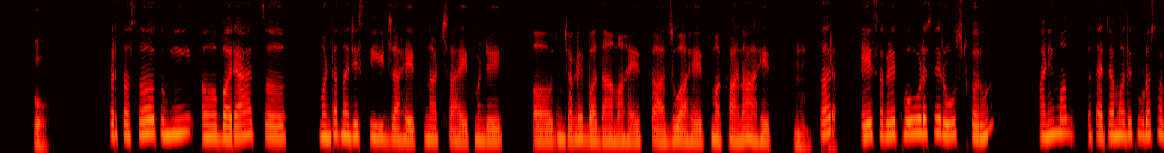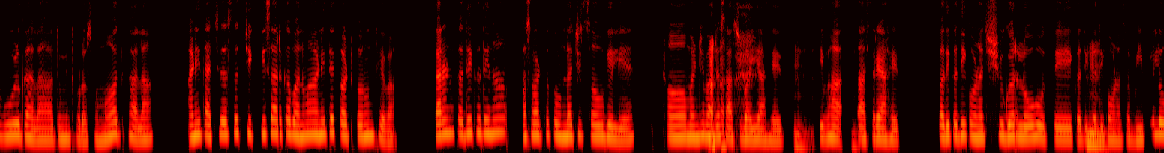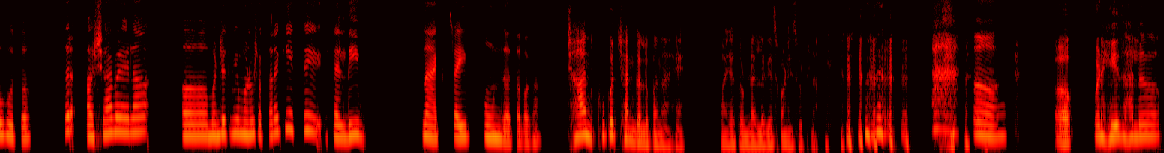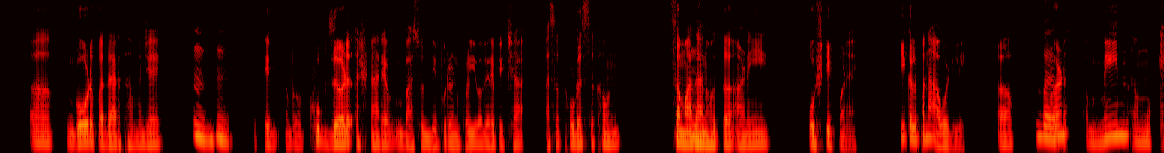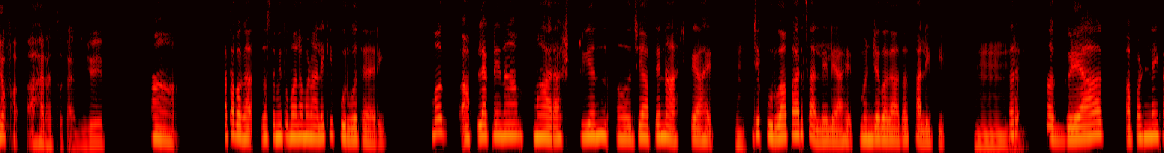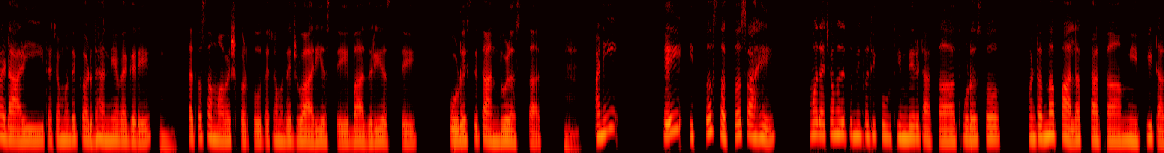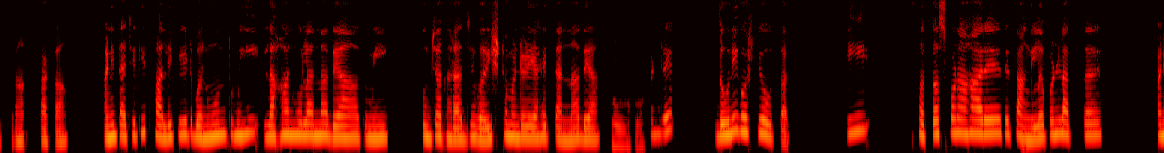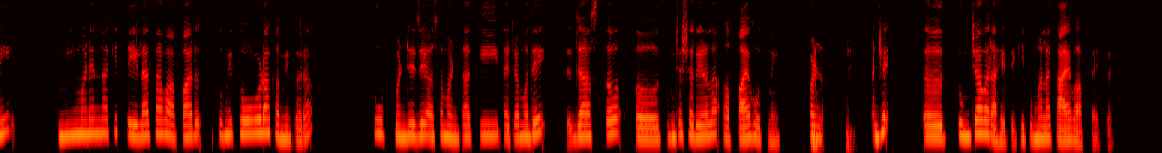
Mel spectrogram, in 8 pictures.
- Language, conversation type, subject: Marathi, podcast, चव आणि आरोग्यात तुम्ही कसा समतोल साधता?
- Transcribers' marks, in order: in English: "सीड्स"; in English: "नट्स"; in English: "रोस्ट"; other background noise; laugh; in English: "लो"; in English: "हेल्थी स्नॅक्स टाइप"; laugh; laughing while speaking: "हां"; laugh; in English: "मेन"; drawn out: "हं"; "वापर" said as "वापार"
